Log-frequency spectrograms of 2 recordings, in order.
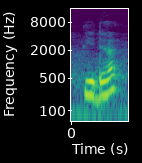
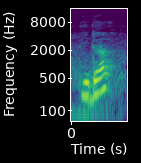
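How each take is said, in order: The two takes are said the same way.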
